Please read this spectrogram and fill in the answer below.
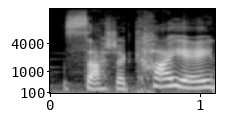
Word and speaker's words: Sasha Calle: address dark Jedi Knight's uh comments about uh Sasha Kaye now that we know that that's how you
